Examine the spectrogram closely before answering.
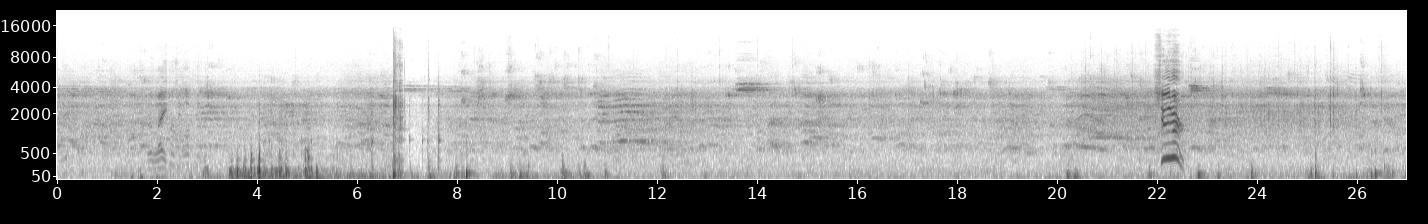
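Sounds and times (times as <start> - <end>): distant voices and gym chatter: 0.0 - 25.0.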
